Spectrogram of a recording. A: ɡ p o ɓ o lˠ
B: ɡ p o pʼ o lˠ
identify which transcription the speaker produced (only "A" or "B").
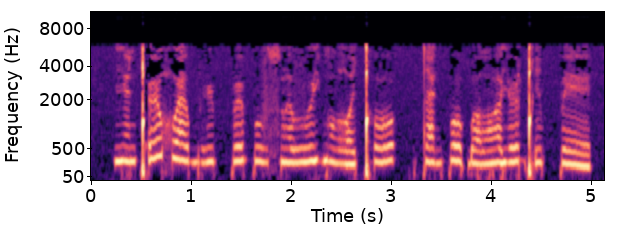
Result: A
